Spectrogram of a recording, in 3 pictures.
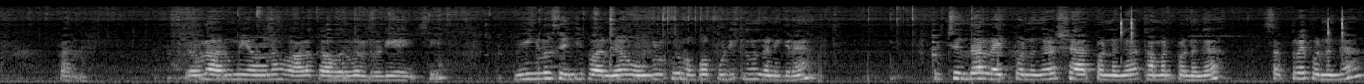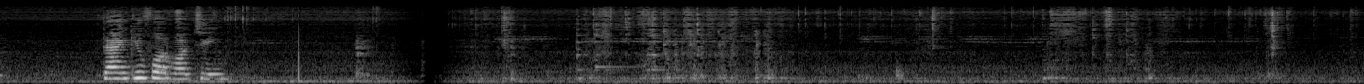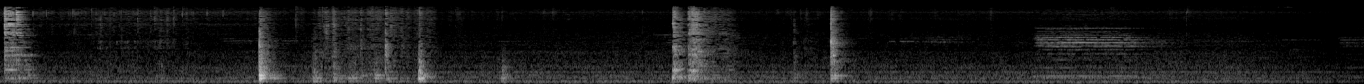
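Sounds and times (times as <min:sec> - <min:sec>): metal ladle scraping a pan: 0:18.7 - 0:21.5, 0:24.0 - 0:25.5.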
